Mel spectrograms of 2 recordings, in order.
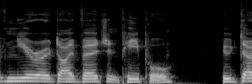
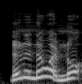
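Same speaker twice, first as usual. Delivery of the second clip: defensive protest; 12 semitones higher, faster than usual. Real, not acted.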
